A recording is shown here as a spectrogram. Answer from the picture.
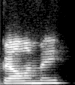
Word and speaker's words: Bellamy: The Preservation North Carolina also owns and operates Bellamy, I'm sorry. Did I pronounce that right? Bellamy?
